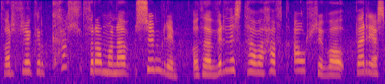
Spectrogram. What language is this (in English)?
Icelandic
